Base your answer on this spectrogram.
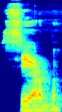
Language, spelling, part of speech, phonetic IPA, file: Russian, серб, noun, [sʲerp], Ru-серб.ogg
- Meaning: 1. Serb, Serbian (person of Serbian descent) 2. Sorb, Sorbian, Wend (person of Wendish descent)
